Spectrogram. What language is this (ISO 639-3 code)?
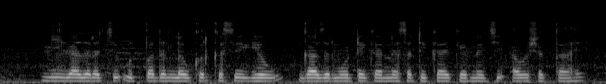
mar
